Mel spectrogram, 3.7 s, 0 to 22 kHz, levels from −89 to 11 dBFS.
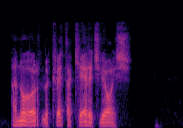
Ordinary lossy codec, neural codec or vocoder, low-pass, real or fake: AAC, 32 kbps; codec, 24 kHz, 0.9 kbps, WavTokenizer, medium speech release version 1; 10.8 kHz; fake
